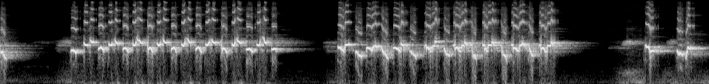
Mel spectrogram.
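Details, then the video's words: Lure song of a yellow-vented bulbul, meant to prompt other bulbuls into singing: rapid chattering phrases of clear, liquid whistles, three long runs broken by brief silences. "SUARA trucukan gacor ROPEL PANJANG pancingan trucukan agar bunyi"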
